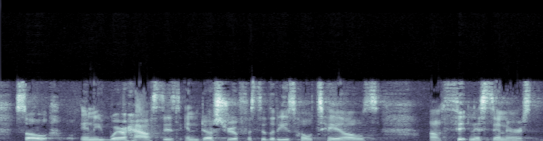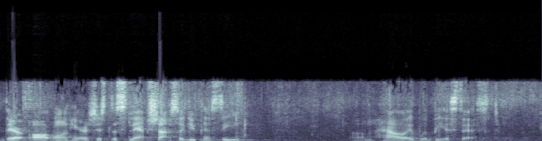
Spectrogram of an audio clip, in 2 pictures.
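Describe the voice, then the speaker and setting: A woman with a very deep, low pitch talks at a moderate pace with fairly even intonation. Audible room echo and noticeable background noise are present. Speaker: consultant presenter. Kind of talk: presentation. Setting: city council meeting.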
